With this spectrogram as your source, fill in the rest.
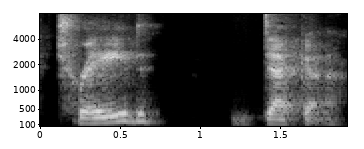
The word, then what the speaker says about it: TraDeca: It's trade Deca, Deca being 10 or whatever, like 10 pips, that foundational concept.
